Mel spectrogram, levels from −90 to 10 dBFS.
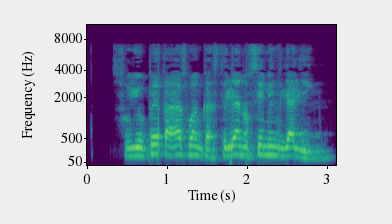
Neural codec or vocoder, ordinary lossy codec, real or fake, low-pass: none; MP3, 48 kbps; real; 7.2 kHz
